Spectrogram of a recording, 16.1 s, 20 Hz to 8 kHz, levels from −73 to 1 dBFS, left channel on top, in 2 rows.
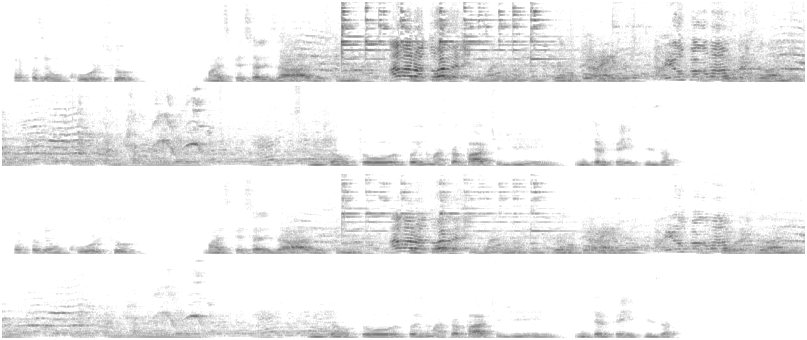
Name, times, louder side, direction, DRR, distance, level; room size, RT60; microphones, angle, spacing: voice 1, 0.1-1.4 2.0-6.4 6.9-8.3 9.0-10.1 11.1-14.7, left 1 dB, 15° left, 4.1 m, -42 dB
sound 1, 2.8-11.4, left 6 dB, 90° left, 1.2 m, -37 dB
11.0 x 8.2 x 3.7 m
head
